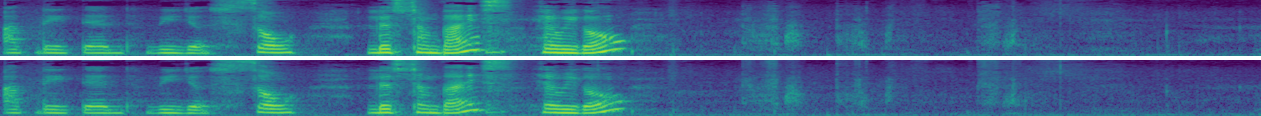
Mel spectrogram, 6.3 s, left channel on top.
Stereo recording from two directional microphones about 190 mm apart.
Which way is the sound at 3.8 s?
10° left (ahead or behind).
